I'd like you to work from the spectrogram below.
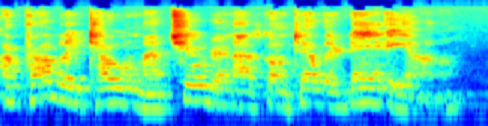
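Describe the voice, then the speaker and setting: A woman with an American accent and a fairly low pitch speaks with ordinary pitch variation, amid noticeable background noise and audible room echo. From Kentucky, Ohio County. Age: 80s+. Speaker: interviewee. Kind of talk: interview answers. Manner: halting.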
